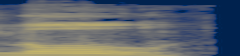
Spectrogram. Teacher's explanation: الٹا پیش کو ایک الف کے برابر کھینچ کر پڑھتے ہیں۔ الٹا پیش کو پڑھتے وقت 3 باتوں کا خیال رکھنا چاہیے، کھینچ کر پڑھیں، بغیر جھٹکا دے کر پڑھیں، معروف پڑھیں۔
